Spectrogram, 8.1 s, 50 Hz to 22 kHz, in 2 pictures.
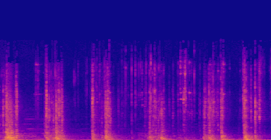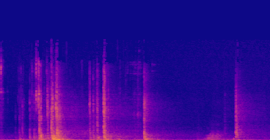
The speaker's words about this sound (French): Mais combien vous avez fait de tours? Pour fermer la porte complètement, il faut faire avant, 3, et puis 6.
